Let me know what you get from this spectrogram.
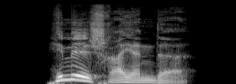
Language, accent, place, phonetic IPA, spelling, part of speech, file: German, Germany, Berlin, [ˈhɪml̩ˌʃʁaɪ̯əndə], himmelschreiende, adjective, De-himmelschreiende.ogg
- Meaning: inflection of himmelschreiend: 1. strong/mixed nominative/accusative feminine singular 2. strong nominative/accusative plural 3. weak nominative all-gender singular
